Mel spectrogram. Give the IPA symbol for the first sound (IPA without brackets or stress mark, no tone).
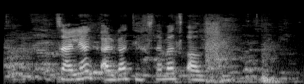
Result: d̪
